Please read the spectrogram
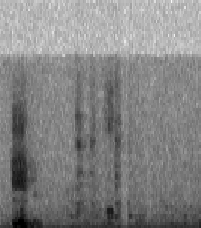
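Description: Near silence: the quiet room tone of a video-call microphone. There is a short spoken "hey" just after the start, then a few faint soft scratches about a second in.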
